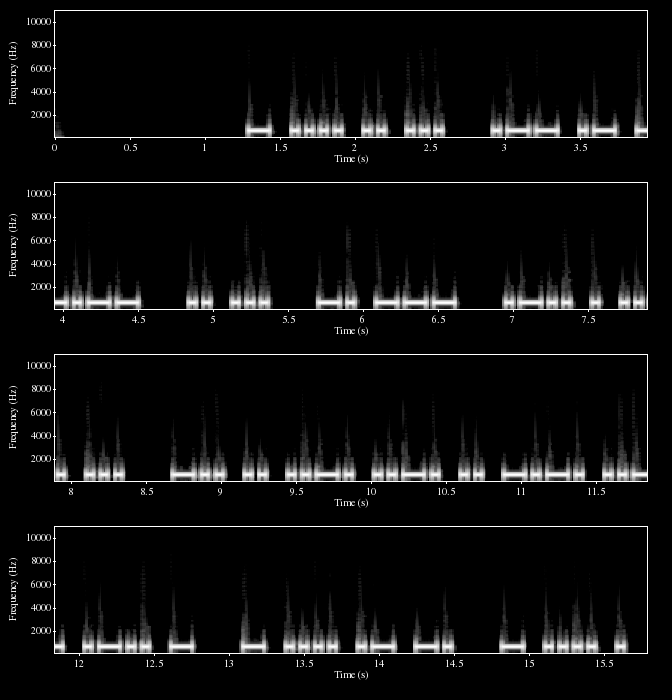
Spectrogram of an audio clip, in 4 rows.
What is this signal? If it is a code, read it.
Morse code, heard as a keyed tone, about 25 wpm, 700 Hz. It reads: THIS WAY IS NO LESS DIFFICULT THAN THE
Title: Sentences from Top 1000 Words - Review Part 2 - 25wpm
